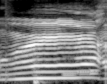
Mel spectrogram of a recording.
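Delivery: put-on high, drawn-out crying wail like a siren. Retelling a younger brother starting to cry: imitating a child wailing. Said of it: "he'd start going".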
